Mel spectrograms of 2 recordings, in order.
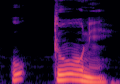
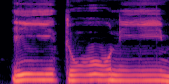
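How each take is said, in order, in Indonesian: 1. Kata ini diawali dengan vokal u. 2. Kata ini diawali dengan vokal i. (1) "bacanya bukan u'tuni" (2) "tapi bacanya ituni bikitab"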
